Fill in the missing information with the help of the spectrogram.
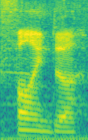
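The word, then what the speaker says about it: Findr: nearest sieve I said finder it's about 15 meters foreign ER but it's spelled f-i-n-d-r because it's like grinder for kitchen implements yeah oh yeah The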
